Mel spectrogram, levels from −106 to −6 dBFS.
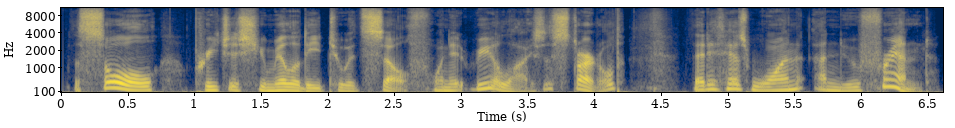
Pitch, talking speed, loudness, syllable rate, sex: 140 Hz, 155 wpm, -20 LUFS, 4.5 syllables/s, male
